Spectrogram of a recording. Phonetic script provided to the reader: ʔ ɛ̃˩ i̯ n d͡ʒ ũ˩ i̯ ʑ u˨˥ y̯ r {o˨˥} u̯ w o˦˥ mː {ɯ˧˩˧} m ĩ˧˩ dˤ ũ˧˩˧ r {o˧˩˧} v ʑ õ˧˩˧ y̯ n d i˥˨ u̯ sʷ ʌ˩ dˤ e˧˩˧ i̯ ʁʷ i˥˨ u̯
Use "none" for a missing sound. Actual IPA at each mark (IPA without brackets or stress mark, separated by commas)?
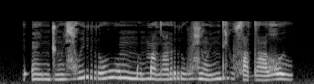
o˨˥, ɯ˧˩˧, u˧˩˧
